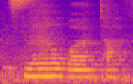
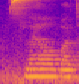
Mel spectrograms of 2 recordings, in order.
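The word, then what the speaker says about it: Tsleil-Waututh: to say the name of my people okay smell what smell what I smell so slow death in our language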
